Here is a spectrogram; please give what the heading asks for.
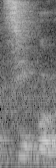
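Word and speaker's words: ציבור: We pronounce it tzibur.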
